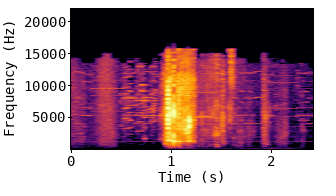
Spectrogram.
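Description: A single crisp crunch about a second in as a piece of fruit is bitten into, followed by a few faint chewing sounds.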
